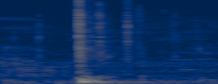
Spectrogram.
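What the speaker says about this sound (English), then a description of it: "Oops, I am typing bad today" A computer keyboard gives a single sharp keystroke click followed by a couple of softer taps, close and brief, with no voices.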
